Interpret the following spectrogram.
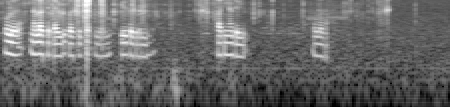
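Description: Domestic fowl calling: a few faint, short pitched calls in quick succession, the first two the longest.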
